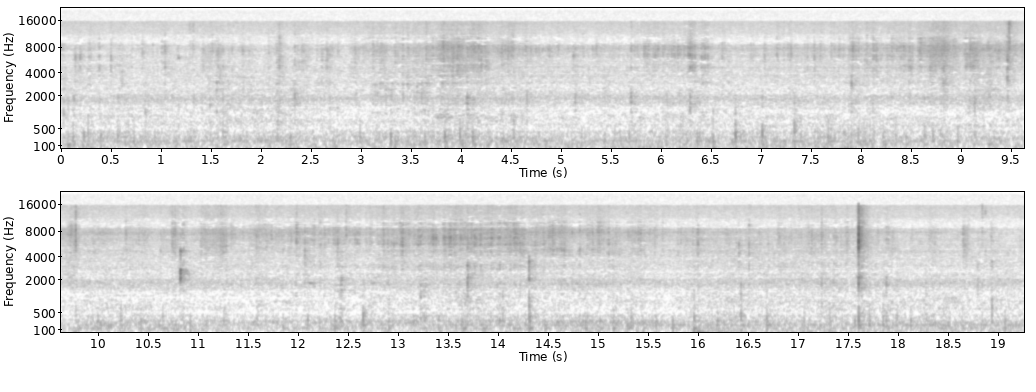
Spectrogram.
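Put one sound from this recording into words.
A small flame flickers and crackles softly.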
